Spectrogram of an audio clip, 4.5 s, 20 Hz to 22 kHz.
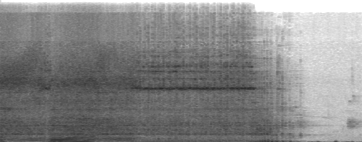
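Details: Stihl 084 AV chainsaw, about 35 years old, after a carburetor tune-up with L and H screws turned fully in and backed out about one turn; it revs up cleanly, drops back, revs again crisp and even, then shuts off, running healthily.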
